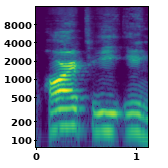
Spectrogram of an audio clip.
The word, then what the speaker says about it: partying: Those guys were partying. You can't say they were partying. You got to break that word up into 3 syllables. Partying.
